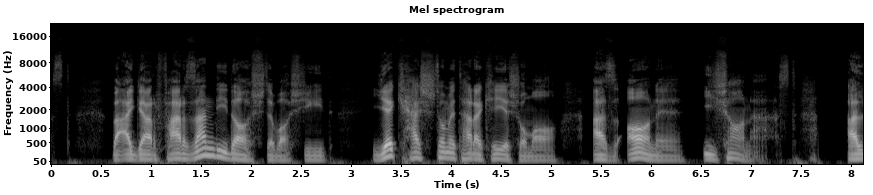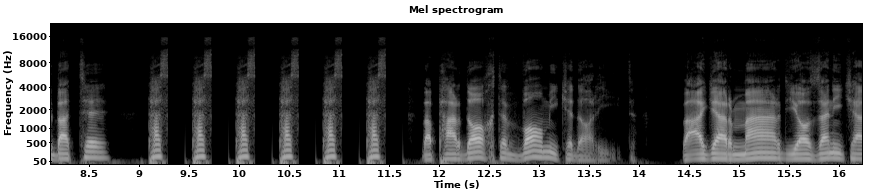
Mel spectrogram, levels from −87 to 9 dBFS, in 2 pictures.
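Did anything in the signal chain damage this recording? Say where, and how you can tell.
Yes. From 9.29 to 11.70 s the same 260 ms burst of speech repeats five times, each followed by about 176 ms of digital silence at a steady 435 ms period. This stutter with silent gaps likely comes from a playback or streaming stall. The true-silence gaps rule out network loss concealment, which fills dropouts with smeared sound.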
